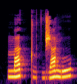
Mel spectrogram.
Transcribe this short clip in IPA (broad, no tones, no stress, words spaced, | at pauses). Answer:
matːo̤t d͡ʒaŋu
